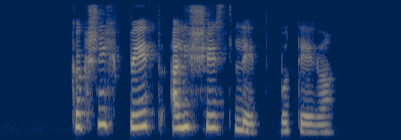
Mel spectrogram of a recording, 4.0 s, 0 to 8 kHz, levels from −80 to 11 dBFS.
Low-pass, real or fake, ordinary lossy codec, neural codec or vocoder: 7.2 kHz; real; AAC, 48 kbps; none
